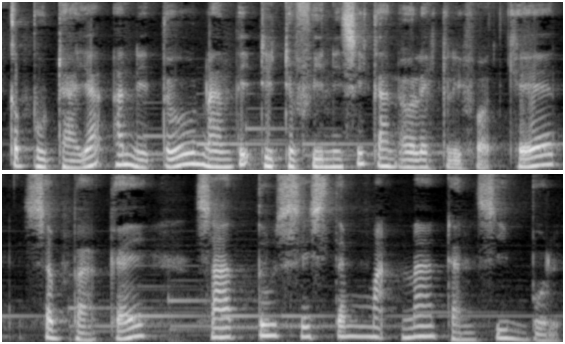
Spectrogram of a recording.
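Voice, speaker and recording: Hoarse, gravelly male lecturer. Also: a little high, very slow, a little mellow, faint music behind. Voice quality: slightly hoarse. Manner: conversational, acts out everyday remarks. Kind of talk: philosophy lecture in a mosque.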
